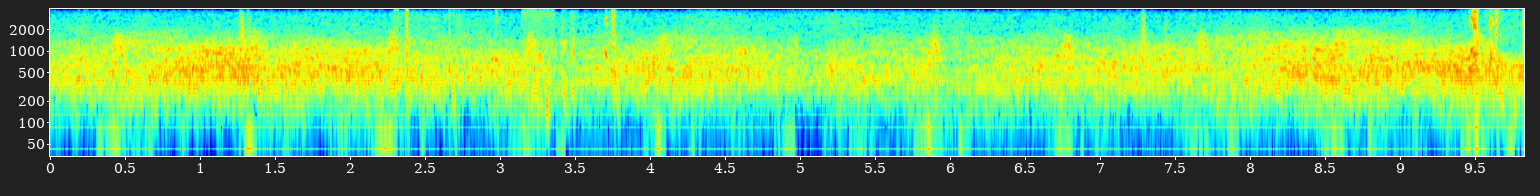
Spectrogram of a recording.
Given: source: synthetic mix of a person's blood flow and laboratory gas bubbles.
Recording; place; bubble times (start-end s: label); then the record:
Doppler ultrasound of blood flow; subclavian vein
2.27-2.44 s: bubbles
2.64-2.77 s: bubbles
2.90-3.02 s: bubbles
3.15-3.37 s: bubbles
3.40-3.62 s: bubbles
3.67-3.84 s: bubbles
9.38-9.82 s: bubbles
From the record:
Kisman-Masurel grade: 222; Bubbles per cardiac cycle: several, 3 to 8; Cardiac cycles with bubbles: 10 to 50%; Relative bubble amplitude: moderate (0.250 to 0.450); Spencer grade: 2 (many but less than half of the cardiac periods contain bubble signals, singularly or in groups); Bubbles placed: anywhere in the cardiac cycle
